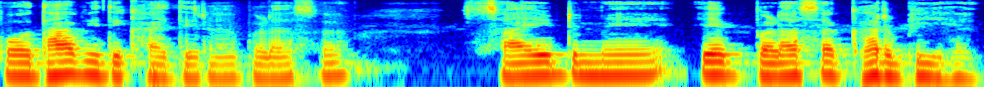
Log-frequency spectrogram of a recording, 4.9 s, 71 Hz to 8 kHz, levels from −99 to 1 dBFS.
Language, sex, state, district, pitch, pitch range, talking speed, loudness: Hindi, male, Jharkhand, Ranchi, 135 Hz, 125-140 Hz, 195 wpm, -19 LUFS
